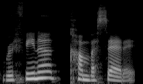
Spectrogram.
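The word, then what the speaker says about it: Rufina Cambaceres: socialite refina campaseri and i cannot help but pronounce it the proper way because i took two semesters of spanish with an argentinian professor who would who would kill me if i didn't do it right you're like this is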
